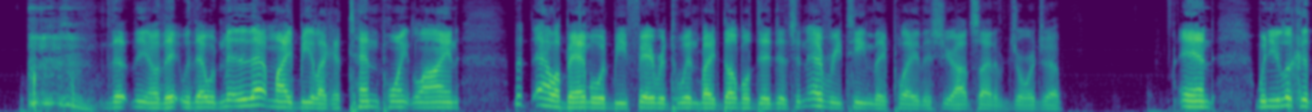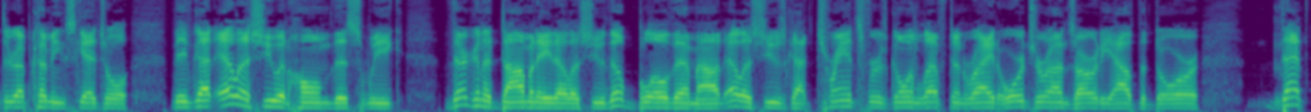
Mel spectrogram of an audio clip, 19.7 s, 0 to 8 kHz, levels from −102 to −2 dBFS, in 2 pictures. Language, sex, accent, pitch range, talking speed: English, male, American, 125-155 Hz, 215 wpm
